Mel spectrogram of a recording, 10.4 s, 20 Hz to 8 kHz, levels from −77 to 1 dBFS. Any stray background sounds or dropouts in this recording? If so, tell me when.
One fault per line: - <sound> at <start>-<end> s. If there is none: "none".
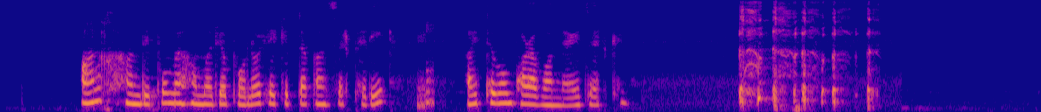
- laugh at 4.2-4.4 s
- cough at 7.4-8.8 s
